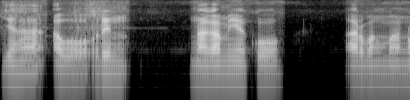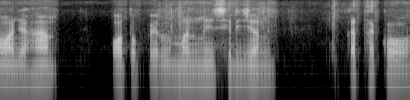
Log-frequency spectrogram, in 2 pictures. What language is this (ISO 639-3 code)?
sat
